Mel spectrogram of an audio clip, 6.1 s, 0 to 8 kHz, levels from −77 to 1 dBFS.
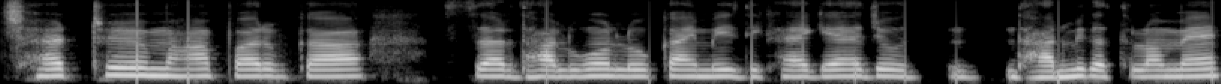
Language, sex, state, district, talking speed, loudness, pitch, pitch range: Hindi, female, Bihar, Jahanabad, 145 wpm, -19 LUFS, 195 Hz, 190-200 Hz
